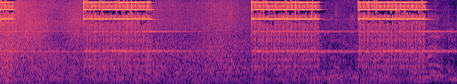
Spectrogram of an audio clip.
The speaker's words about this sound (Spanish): Y mientras todo esto pasa, el teléfono sigue sonando. Pero el bait está tan de fiesta en este momento que nadie lo oye.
